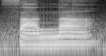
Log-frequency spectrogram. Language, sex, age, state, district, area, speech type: Goan Konkani, male, 30-45, Goa, Murmgao, rural, spontaneous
